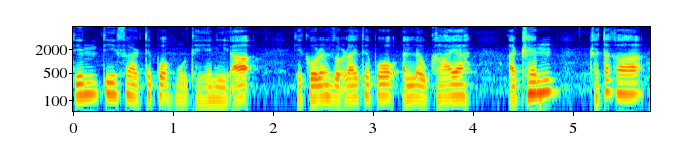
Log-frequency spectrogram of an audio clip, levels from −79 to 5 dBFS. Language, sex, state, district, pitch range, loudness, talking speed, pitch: Mizo, male, Mizoram, Aizawl, 120-150 Hz, -19 LUFS, 240 wpm, 135 Hz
